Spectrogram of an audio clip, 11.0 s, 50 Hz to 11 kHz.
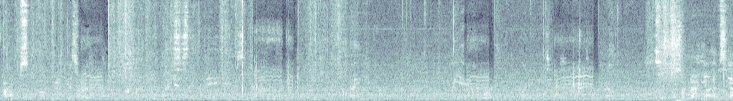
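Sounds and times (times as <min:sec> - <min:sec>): bus diesel engine drone: 0:00.0 - 0:11.0
passengers' voices: 0:00.0 - 0:11.0.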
